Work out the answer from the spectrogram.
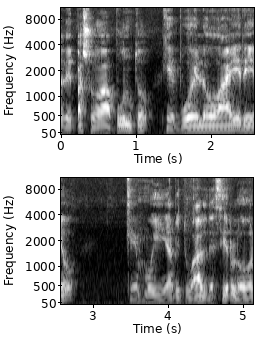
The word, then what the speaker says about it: aéreo: de que la palabra correcta es inauguración 43 aéreo aéreo lo he pronunciado en el primer caso de manera correcta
